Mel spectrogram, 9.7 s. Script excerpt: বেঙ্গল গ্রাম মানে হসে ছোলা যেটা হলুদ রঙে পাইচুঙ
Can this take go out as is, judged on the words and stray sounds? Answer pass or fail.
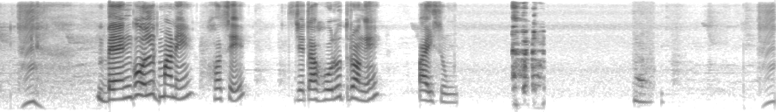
fail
